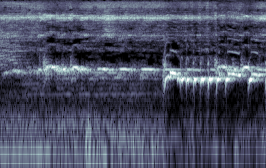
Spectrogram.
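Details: Zebra dove of the udanmas silver type, lively and melodious, singing to lure other doves: a long steady whistled tone, then a loud burst of quick throbbing coos to the end; faint constant hiss throughout.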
